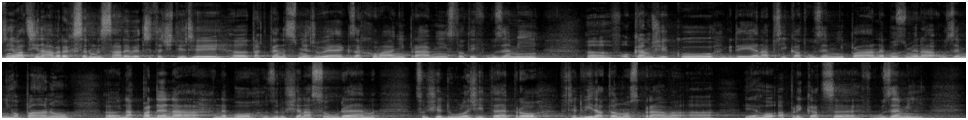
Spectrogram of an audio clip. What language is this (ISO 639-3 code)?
ces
